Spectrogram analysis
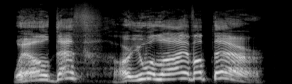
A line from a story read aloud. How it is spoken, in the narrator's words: the soldier shouted against the wind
